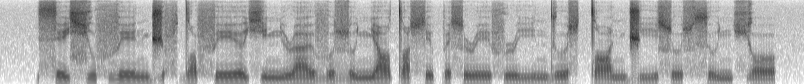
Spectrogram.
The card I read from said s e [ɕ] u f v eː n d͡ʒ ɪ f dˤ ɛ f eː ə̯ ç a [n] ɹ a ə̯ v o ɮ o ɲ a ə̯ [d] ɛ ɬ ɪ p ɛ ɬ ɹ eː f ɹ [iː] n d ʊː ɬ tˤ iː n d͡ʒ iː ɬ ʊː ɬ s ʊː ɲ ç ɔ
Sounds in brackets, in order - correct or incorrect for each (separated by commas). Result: correct, incorrect, incorrect, correct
